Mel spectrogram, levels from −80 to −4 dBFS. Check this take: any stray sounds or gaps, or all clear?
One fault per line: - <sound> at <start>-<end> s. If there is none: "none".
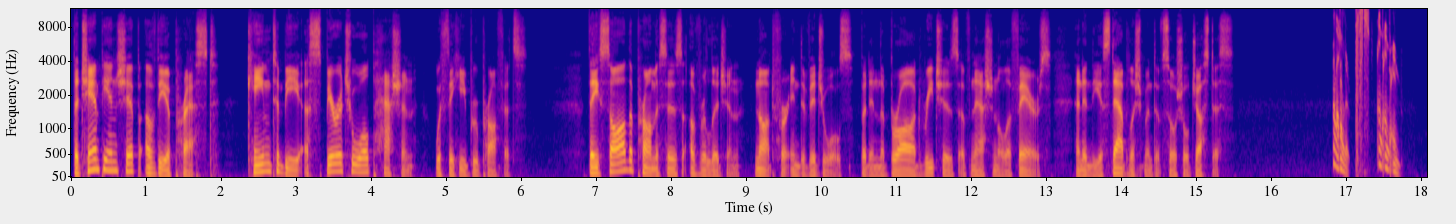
- chirp at 16.8-17.8 s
